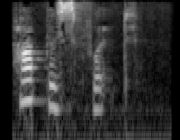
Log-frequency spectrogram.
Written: hoppus foot

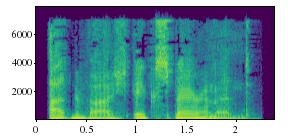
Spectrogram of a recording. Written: eotvos experiment

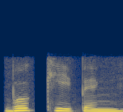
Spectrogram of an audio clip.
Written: bookkeeping

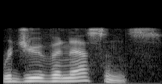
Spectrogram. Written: rejuvenescence

